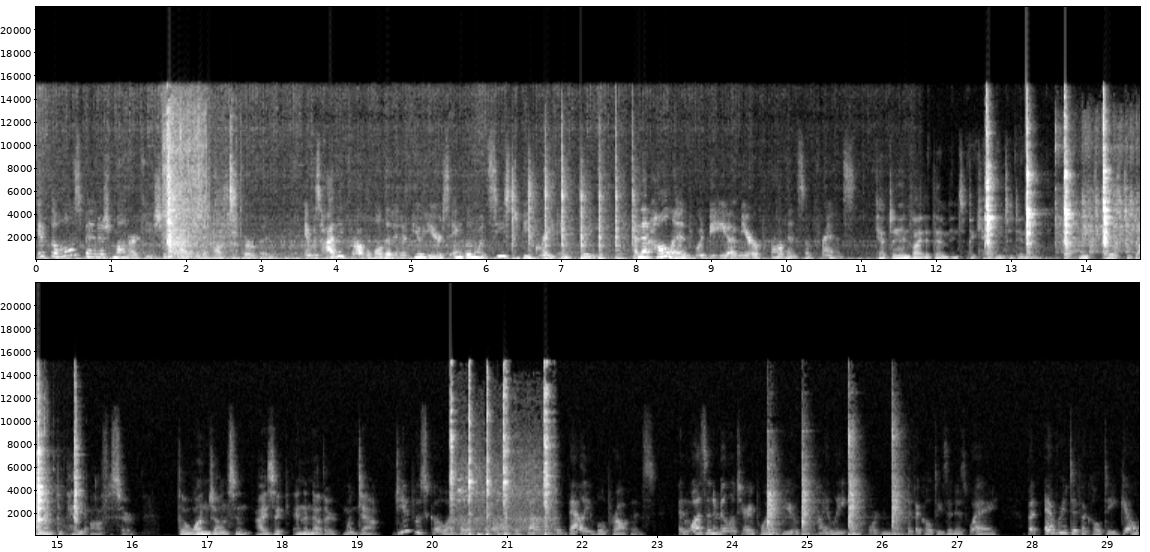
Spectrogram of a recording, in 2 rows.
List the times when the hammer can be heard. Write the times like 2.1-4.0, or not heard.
1.8-2.7, 6.3-8.1, 12.6-15.3, 20.2-21.6, 24.4-26.3.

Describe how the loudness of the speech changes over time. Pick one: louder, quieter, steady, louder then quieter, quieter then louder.
quieter.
